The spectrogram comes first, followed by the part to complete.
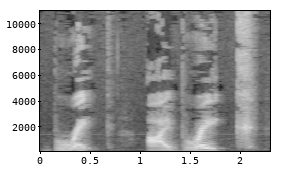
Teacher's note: break ends with an unvoiced k sound CK there's no voicing on that K so when you put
